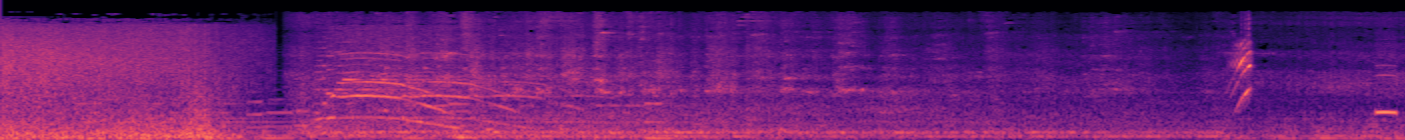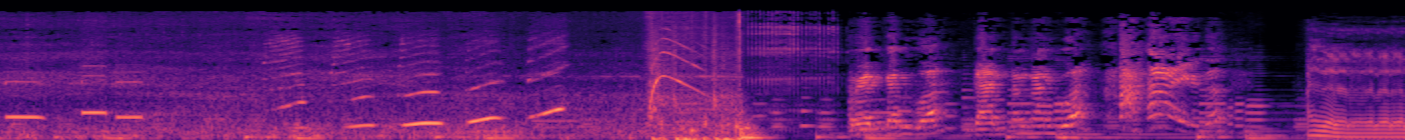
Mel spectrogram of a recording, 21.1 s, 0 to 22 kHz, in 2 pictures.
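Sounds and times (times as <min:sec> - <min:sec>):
vehicle engine humming: 0:07.2 - 0:15.4
quick rising whistle: 0:09.2 - 0:09.4, 0:15.4 - 0:16.1
musical bus horn notes: 0:10.2 - 0:12.9.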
